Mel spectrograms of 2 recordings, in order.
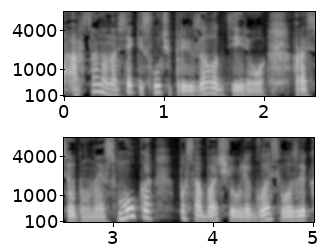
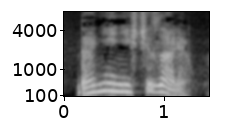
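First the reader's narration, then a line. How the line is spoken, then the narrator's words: Sighing. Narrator (Russian): вздохнула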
